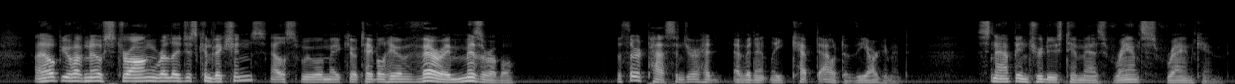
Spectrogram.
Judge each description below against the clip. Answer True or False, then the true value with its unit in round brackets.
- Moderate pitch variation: False (6.6 semitones)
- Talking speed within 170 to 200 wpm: False (160 wpm)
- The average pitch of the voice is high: False (120 Hz)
